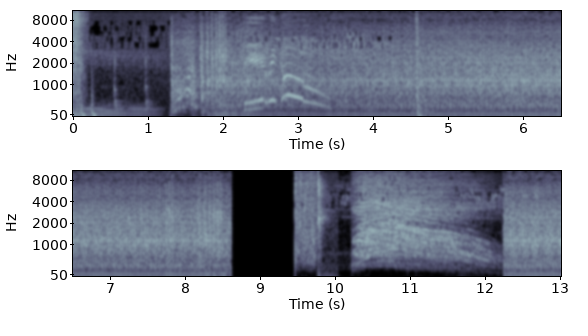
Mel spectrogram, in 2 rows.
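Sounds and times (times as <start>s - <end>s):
tractor engine idling: 1.3s - 8.6s, 12.2s - 13.0s.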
